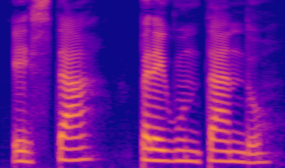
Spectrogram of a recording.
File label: "está preguntando", Spanish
